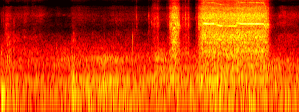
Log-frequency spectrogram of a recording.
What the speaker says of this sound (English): We're going to have to drill it out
